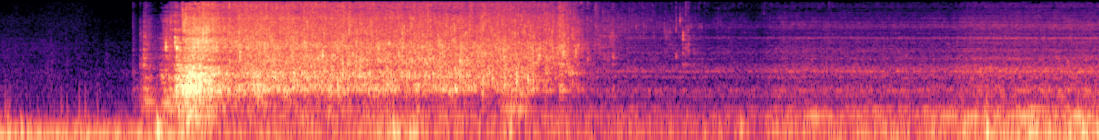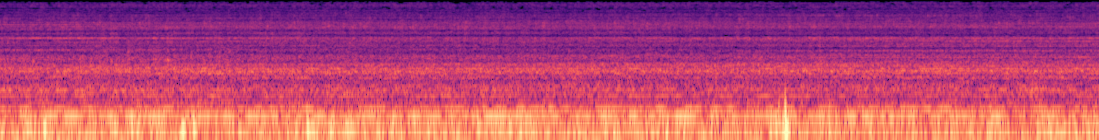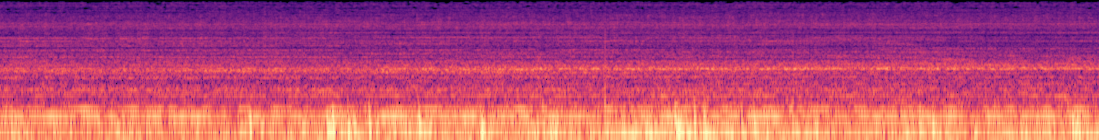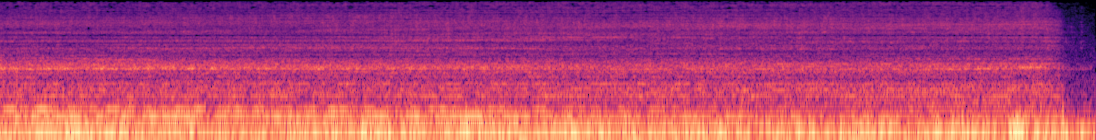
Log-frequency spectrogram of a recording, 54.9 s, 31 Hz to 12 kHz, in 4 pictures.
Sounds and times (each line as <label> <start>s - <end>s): Toilet Flush 1.8s - 8.8s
